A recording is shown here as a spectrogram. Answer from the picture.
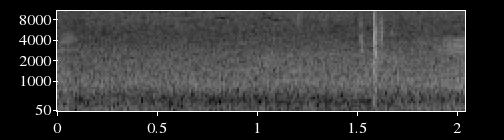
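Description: Faint outdoor field ambience with a single sharp knock about one and a half seconds in.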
